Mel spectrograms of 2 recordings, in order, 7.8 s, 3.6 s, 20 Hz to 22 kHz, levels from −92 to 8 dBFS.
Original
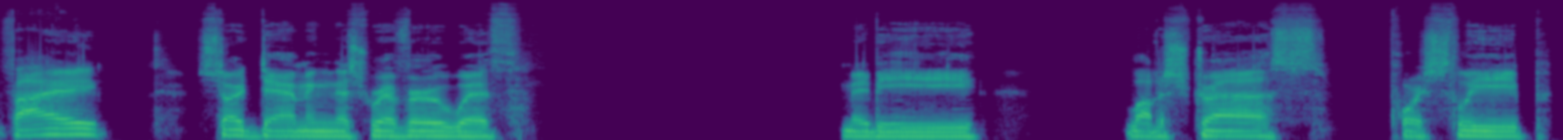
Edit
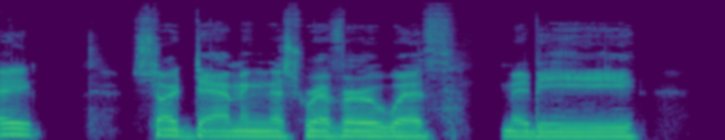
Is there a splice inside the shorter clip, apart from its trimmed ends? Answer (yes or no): yes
